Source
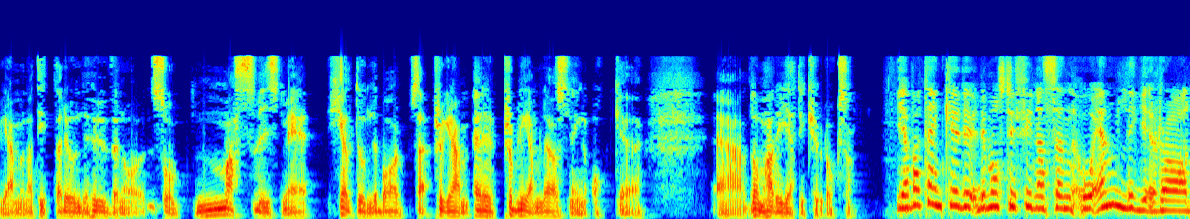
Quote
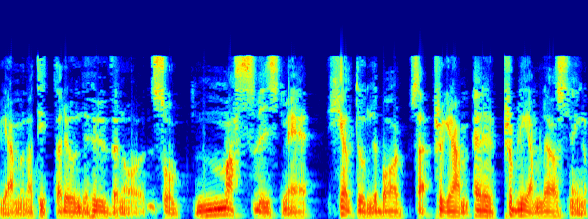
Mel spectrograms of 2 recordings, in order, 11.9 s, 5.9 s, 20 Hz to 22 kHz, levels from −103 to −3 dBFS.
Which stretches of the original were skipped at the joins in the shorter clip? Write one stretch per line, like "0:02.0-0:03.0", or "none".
none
